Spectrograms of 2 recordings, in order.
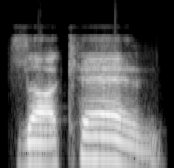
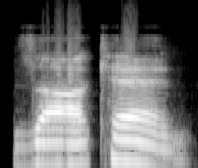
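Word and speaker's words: זקן: In Hebrew, is pronounced as zaken, zaken.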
